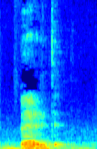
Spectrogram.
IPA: bɛrd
